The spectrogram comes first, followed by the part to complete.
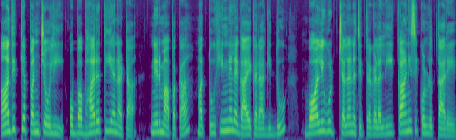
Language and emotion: Kannada, neutral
